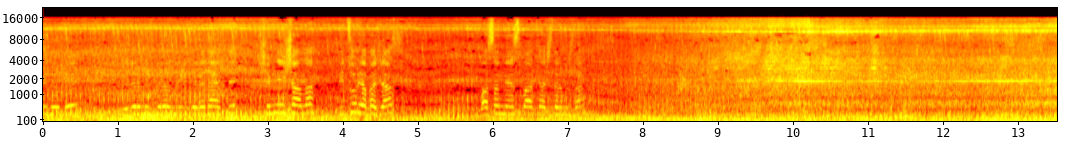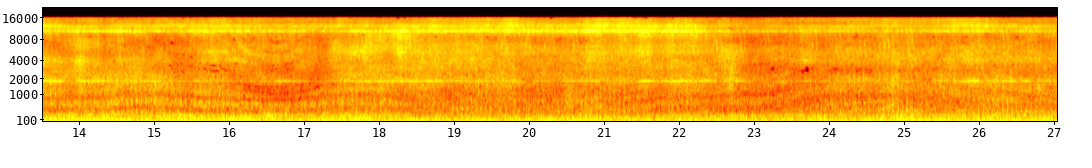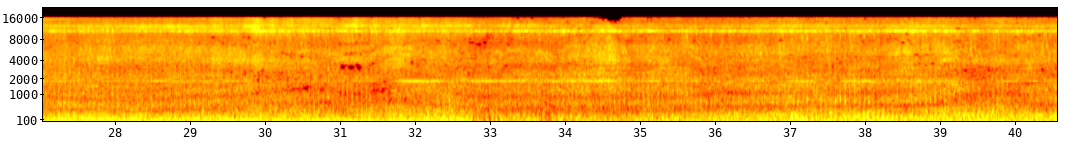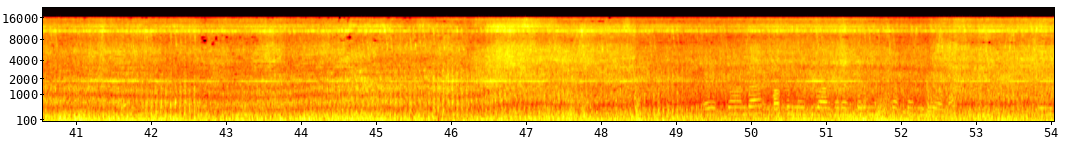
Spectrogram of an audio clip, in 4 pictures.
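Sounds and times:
helicopter rotor drone: 0:00.0 - 0:54.0
turbine whine: 0:00.0 - 0:54.0.

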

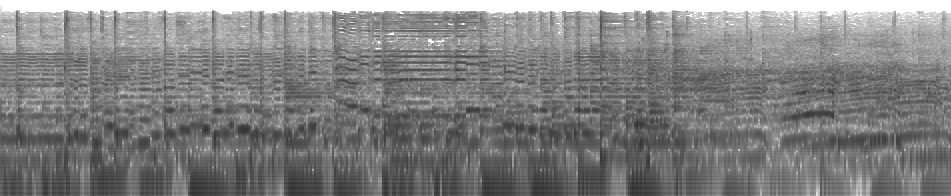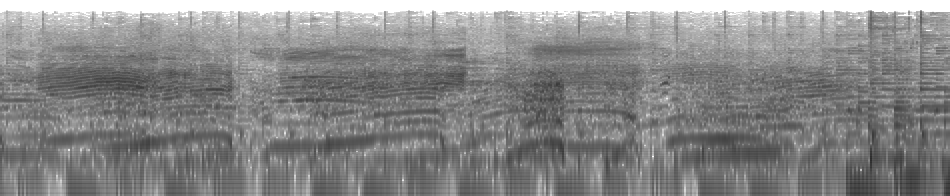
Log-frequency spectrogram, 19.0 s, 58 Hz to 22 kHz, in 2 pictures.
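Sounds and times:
cattle mooing: 0:06.8 - 0:18.3.

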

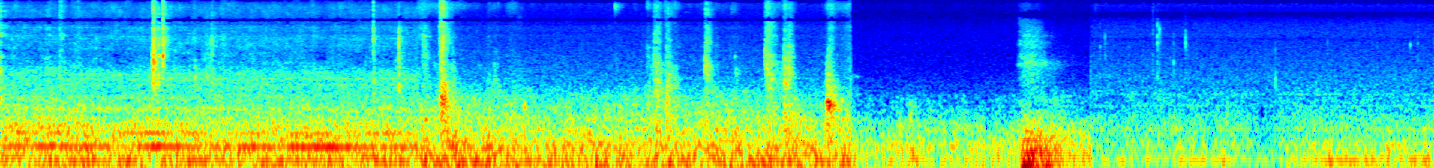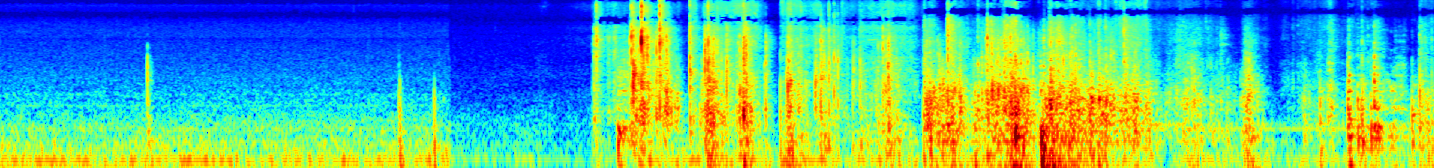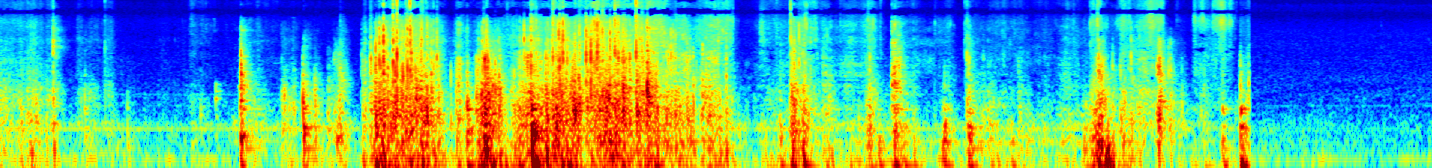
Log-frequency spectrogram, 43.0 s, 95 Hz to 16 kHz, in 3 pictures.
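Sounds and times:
plastic garment bags crinkling: 0:20.3 - 0:26.8, 0:31.6 - 0:37.5.

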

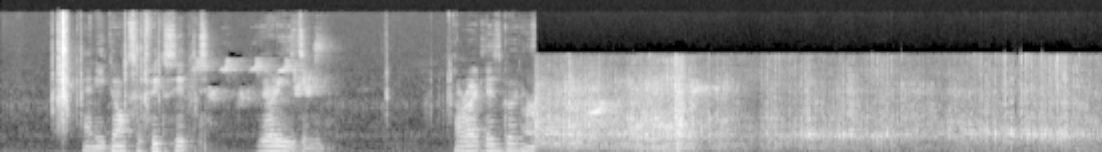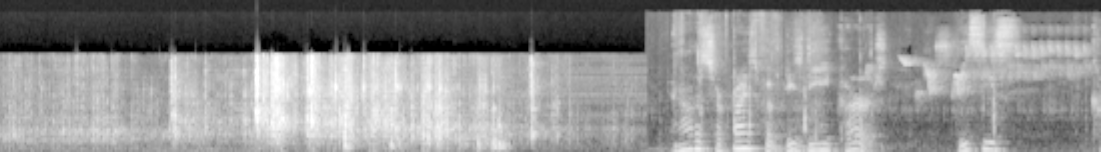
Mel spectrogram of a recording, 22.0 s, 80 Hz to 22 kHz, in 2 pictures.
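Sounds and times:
toy train crash clatter: 0:05.4 - 0:17.3
toy train whirring on plastic track: 0:05.4 - 0:17.4.

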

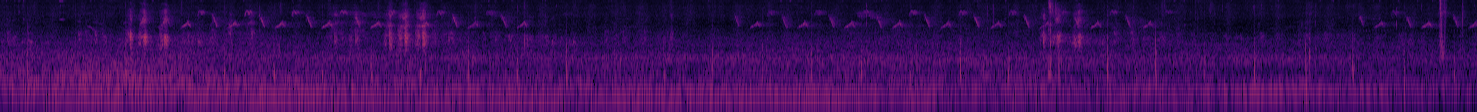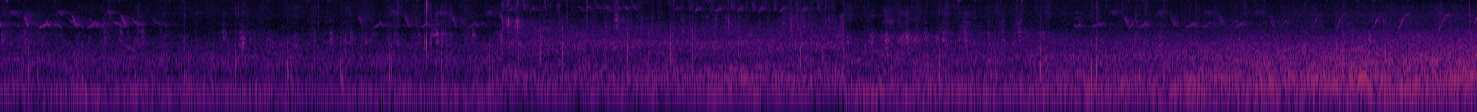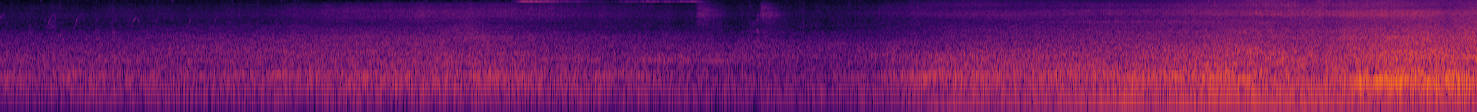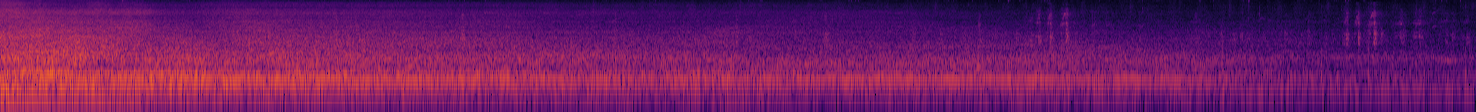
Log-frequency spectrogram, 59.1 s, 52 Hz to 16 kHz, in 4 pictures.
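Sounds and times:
heavy vehicle passing: 0:00.0 - 0:59.0
steady engine hum: 0:00.0 - 0:59.0.

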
